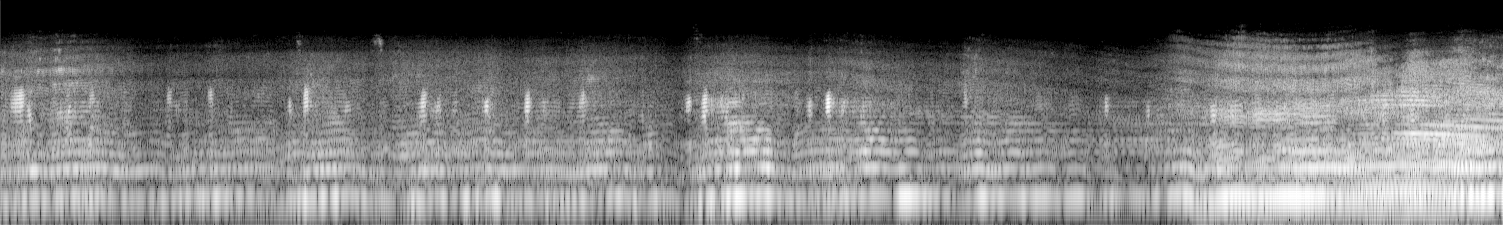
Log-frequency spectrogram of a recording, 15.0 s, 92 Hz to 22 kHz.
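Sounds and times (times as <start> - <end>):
model airplane engines droning: 0.0 - 15.0.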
